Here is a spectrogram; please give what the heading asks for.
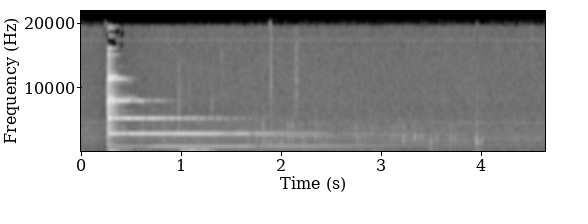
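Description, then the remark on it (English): A single bright bell strike rings out near the start, its clear metallic tone with layered overtones lingering and slowly fading over several seconds amid faint background noise. “Hit the bell.”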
